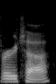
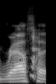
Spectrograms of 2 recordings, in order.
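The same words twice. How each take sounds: First: The first vowel rhymes with 'boot'. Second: The first vowel rhymes with 'out'. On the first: This sounds like a word with another meaning. The speaker calls it wrong. "instead of router" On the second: This avoids a word with another meaning. The speaker calls it right. "I say router"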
